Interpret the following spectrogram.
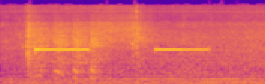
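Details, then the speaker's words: Honda just after replacing all four spark plugs, no stored codes: steady, even idle with a smooth low drone, no misses or stumbles, a few chime beeps over it; still runs good. "Oh yeah, still runs good. No one ever felt it run rough."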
